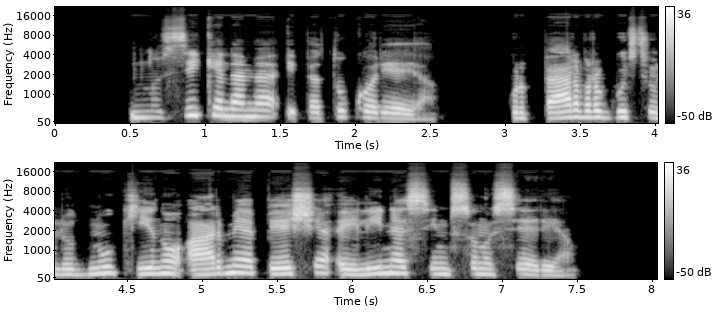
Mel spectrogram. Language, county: Lithuanian, Vilnius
